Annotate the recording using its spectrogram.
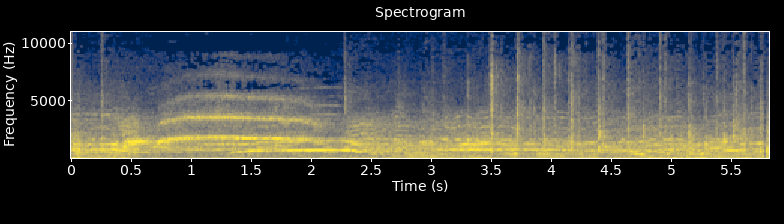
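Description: A man shouts loudly from nearby.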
